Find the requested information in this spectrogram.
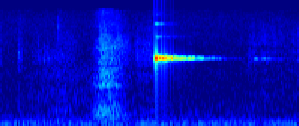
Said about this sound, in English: Ignore the fire alarm.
